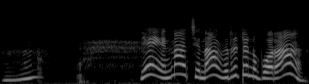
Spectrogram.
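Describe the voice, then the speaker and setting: An actress playing a brisk sister in a film who brushes off her brother's worries. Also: very high-pitched, lively intonation, a little hiss or hum, heavily acted. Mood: scolding. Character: brisk, dismissive sister busy with wedding work. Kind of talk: film dialogue. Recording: film soundtrack with loud music.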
